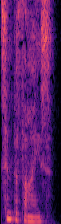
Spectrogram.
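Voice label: "sympathize", English, British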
